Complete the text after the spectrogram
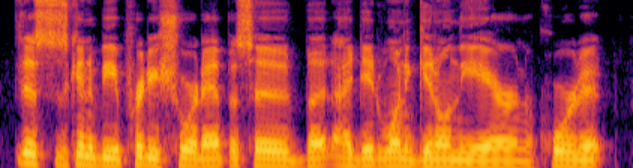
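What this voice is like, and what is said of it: Sick-sounding voice. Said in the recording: “I'm still sick. You can probably hear that in my voice.”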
